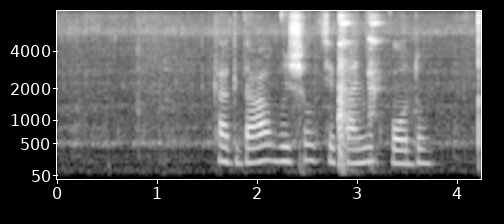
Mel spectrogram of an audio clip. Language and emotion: Russian, neutral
